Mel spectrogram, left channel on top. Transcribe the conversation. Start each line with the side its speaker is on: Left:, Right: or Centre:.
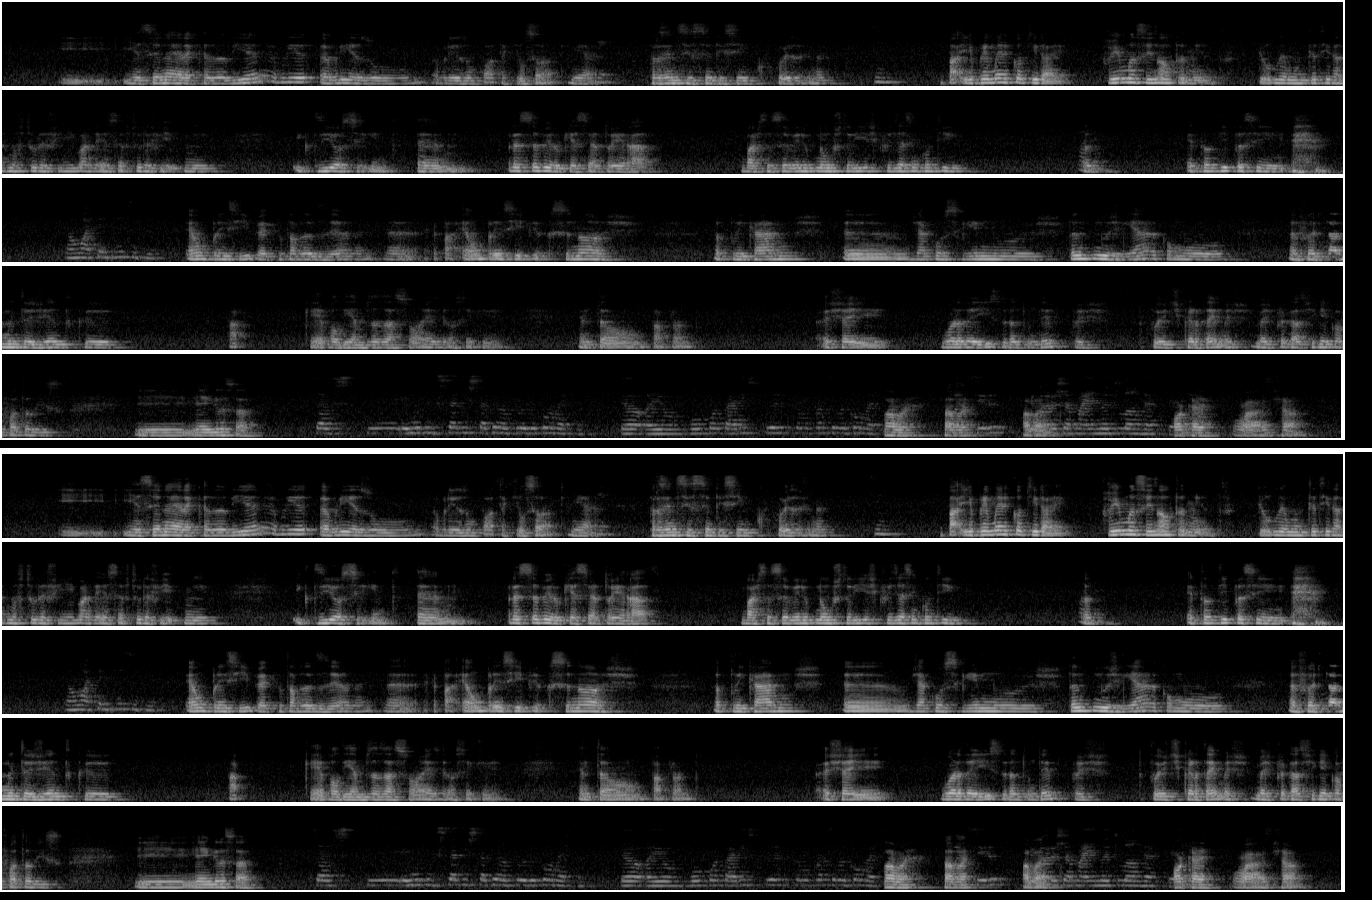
Right: e, e a cena era cada dia abria, abrias um, abrias um pote, aquilo, sei lá, tinha
Centre: Sim.
Right: 365 coisas, né?
Centre: Sim.
Right: Pá, e a primeira que eu tirei foi uma cena altamente, que eu lembro-me de ter tirado uma fotografia e guardei essa fotografia comigo e que dizia o seguinte, hum, para saber o que é certo ou errado, basta saber o que não gostarias que fizessem contigo.
Centre: Olha,
Right: Tá? Então, tipo assim, <laughs>
Centre: é um ótimo princípio.
Right: é um princípio, é aquilo que estavas a dizer, né? Eh, epá, é um princípio que se nós aplicarmos, eh, já conseguimos tanto nos guiar como afastar
Centre: Uhum.
Right: muita gente que, pá, que avaliamos as ações e não sei o quê. Então, pá, pronto. Achei, guardei isso durante um tempo, depois, depois descartei, mas, mas por acaso fiquei com a foto disso. E, é engraçado.
Centre: Sabes que é muito interessante e isto está tema para outra conversa. Eu, eu vou apontar isto para, para uma próxima conversa.
Right: Tá bem, tá
Centre: Pode
Right: bem,
Centre: ser,
Right: tá
Centre: que
Right: bem.
Centre: agora já vai a noite longa. Até
Right: Ok,
Centre: já.
Right: vá,
Centre: Até
Right: tchau.
Centre: já.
